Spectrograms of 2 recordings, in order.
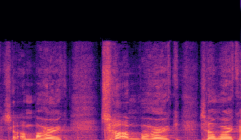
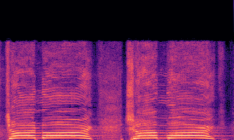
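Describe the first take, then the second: First: High-pitched cry of relief, reenacted; relieved calling. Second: Desperate high-pitched shout, reenacted; yelling at top of voice. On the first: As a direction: say the found child's name over and over with relief. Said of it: "it was the greatest relief". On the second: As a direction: call out for a lost child at full voice. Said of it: "yelling at the top of my voice".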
